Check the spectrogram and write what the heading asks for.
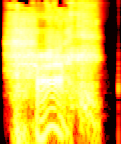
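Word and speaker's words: Haahk: Blood grimly tells him of hack. I'm choosing to pronounce that as hack. – It's H-A-A-H-K is the demon. – Yeah. I'll just say hack. – Just say hack.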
